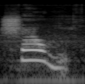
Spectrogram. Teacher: The next brand is Xiaomi in both accents with stress on the first syllable.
